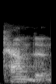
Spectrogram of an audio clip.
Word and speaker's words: Camden: meets music to camden camden obviously rhymes with mandom and we decided to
